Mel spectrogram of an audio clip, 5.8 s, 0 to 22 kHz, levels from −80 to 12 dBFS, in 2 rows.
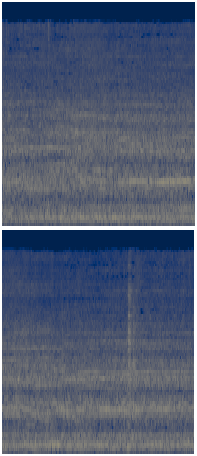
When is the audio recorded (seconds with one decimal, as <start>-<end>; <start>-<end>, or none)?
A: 0.0-1.1; 1.7-2.7; 3.8-5.8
